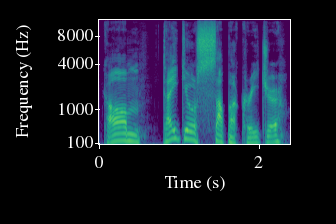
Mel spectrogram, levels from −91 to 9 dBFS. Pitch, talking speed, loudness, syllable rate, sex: 135 Hz, 125 wpm, -20 LUFS, 4.1 syllables/s, male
